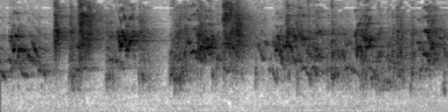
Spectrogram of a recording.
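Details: Happy aviary budgerigars chattering in loud, raspy bursts of warbles and chirps, one brief dip in the noise before the overlapping calls resume.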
